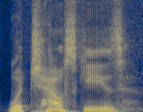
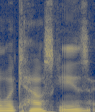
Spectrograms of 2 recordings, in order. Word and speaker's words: Wachowskis: say his name and it is the wachowskis by the way not the wakowskis if i i don't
